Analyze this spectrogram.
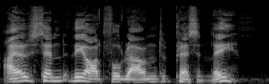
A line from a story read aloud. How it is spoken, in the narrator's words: said Fagin with a sigh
